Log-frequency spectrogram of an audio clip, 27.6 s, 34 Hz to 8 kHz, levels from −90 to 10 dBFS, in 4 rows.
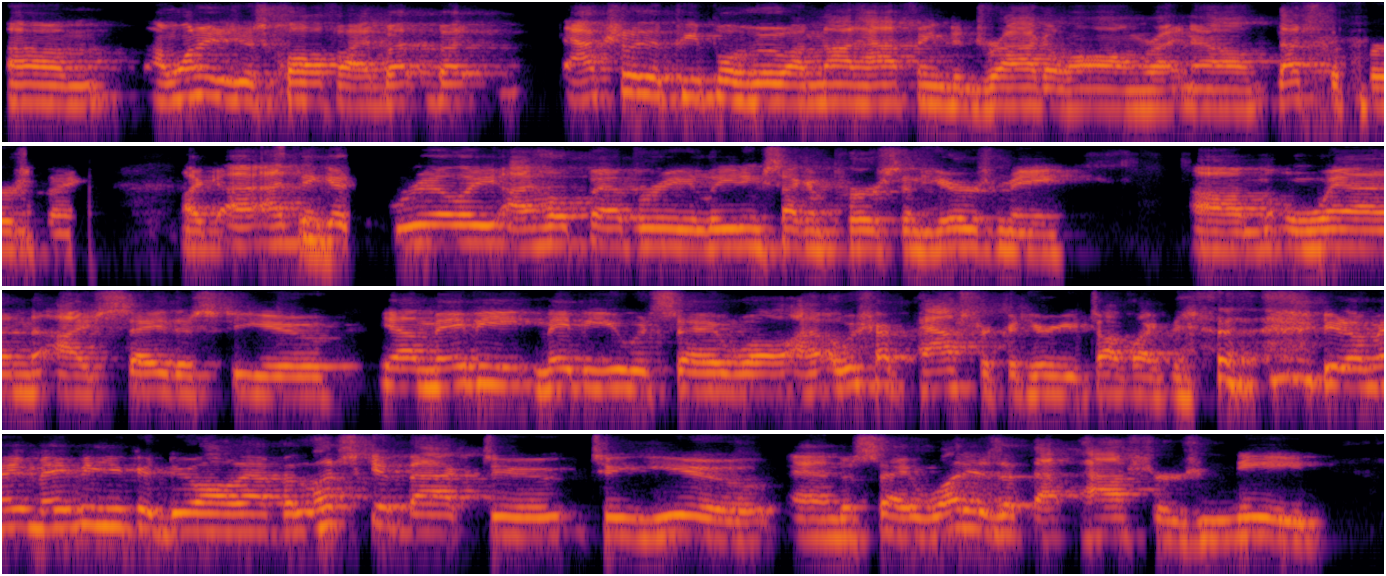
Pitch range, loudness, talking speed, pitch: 145-180 Hz, -23 LUFS, 190 wpm, 160 Hz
